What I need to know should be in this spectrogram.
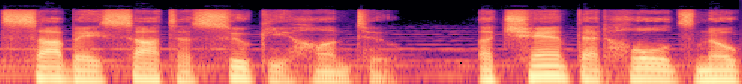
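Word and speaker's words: Sabbe satta sukhi hontu: Sabatasuki hu pronounced sab satasuki hanu.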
